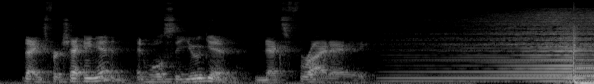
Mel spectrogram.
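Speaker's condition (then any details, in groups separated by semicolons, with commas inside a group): No condition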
